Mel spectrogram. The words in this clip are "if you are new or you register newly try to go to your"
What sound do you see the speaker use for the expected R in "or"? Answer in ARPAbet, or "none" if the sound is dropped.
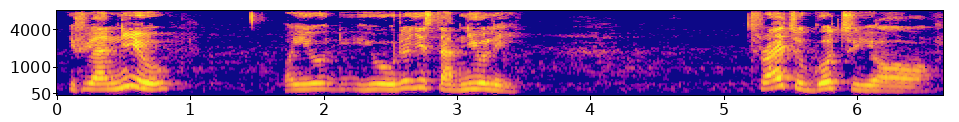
W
